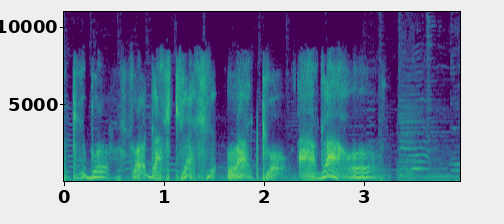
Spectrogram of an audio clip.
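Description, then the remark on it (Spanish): A person imitates Donald Duck, babbling in a raspy, garbled quacking voice for about three seconds before it cuts to a short, steady tonal sound. “El pato Donald.”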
